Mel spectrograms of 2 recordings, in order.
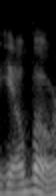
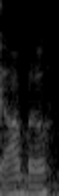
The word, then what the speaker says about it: Yobo: I can't even say Yobo right. It's supposed to be Yabo.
